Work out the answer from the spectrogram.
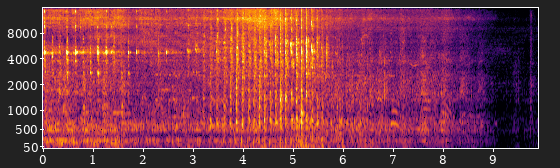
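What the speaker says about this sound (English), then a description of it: "there's also a steam car here, and as you can see, it is really going for it" A steam car running hard at a charity steam event on a garden railway, a rough continuous chuffing and hissing engine noise that stays loud for most of the stretch before dropping away near the end.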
